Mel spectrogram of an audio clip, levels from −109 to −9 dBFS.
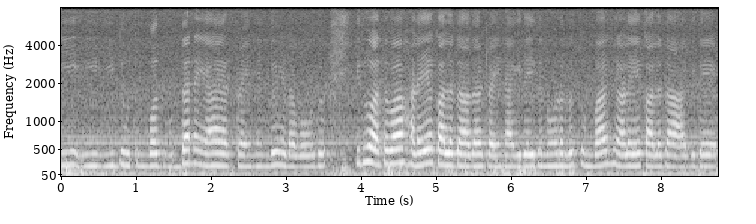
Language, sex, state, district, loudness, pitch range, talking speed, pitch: Kannada, female, Karnataka, Dakshina Kannada, -17 LUFS, 200-220 Hz, 125 wpm, 210 Hz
